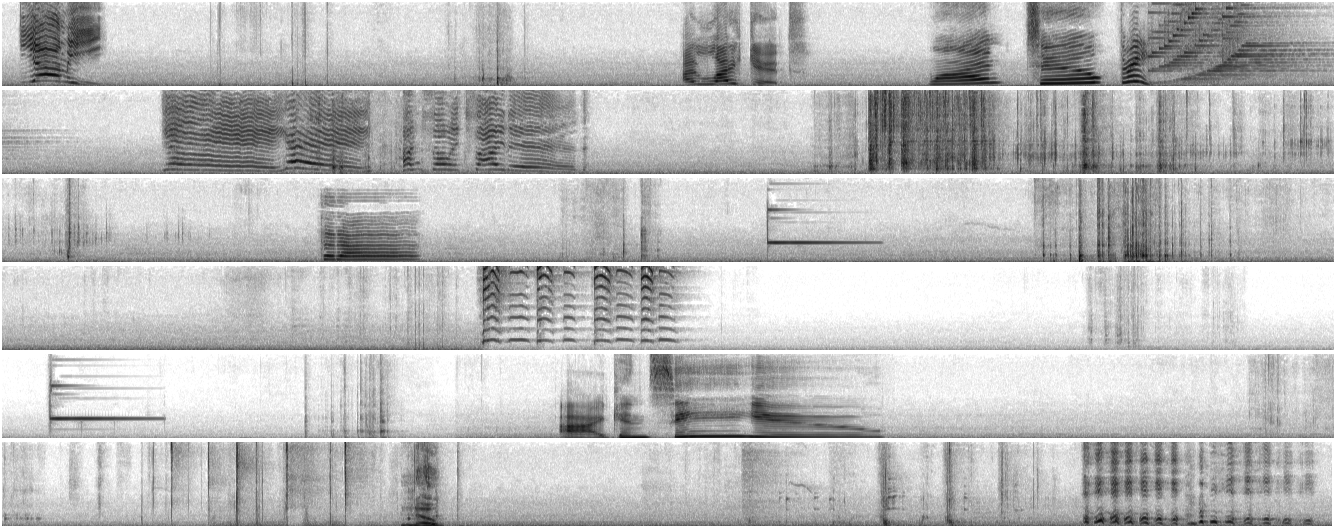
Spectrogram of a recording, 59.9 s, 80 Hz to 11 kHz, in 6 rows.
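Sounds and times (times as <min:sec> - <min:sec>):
bell-like ding: 0:25.8 - 0:26.6, 0:40.3 - 0:41.2.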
